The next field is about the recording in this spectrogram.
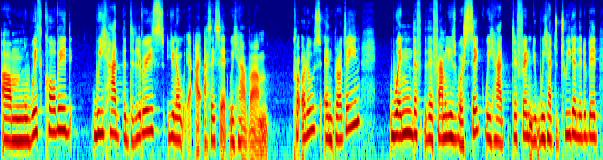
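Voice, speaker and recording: A middle-aged woman from Spain, a food pantry founder chatting as a guest in a halting, restarting way. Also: mid-range voice. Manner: warm, halting, many restarts. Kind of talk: casual interview talk.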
